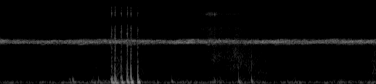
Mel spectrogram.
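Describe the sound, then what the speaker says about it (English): Spring peeper frogs call outside a log barn in February, a steady high-pitched chorus of faint, distant peeps with a brief louder burst of clicks partway through, with no talking. "I'm accompanied by a live accompaniment of peeper frogs."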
